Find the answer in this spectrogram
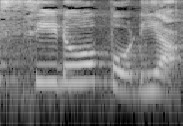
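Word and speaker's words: pseudopodia: को क्या बोलते हैं सीडो पोडिया सीडो पडिया तो सीडो पोडिया में यहां पे जो पी है वो साइलेंट है तो प सडियो पोडा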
